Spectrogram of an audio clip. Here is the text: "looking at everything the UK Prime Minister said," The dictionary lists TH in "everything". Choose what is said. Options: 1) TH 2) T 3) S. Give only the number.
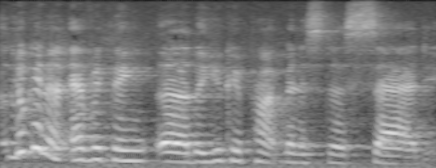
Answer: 1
